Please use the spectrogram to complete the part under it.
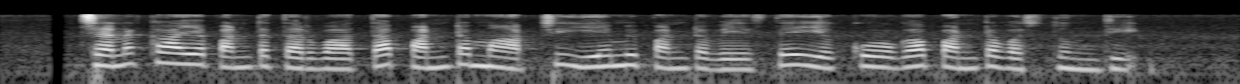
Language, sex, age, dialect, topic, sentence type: Telugu, female, 25-30, Southern, agriculture, question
